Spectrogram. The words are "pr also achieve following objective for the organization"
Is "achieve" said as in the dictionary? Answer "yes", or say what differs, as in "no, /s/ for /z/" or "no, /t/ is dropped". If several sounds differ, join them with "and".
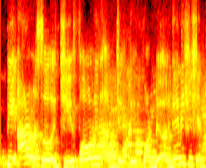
yes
